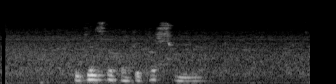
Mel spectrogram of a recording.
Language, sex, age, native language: Icelandic, female, 40-49, Icelandic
